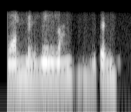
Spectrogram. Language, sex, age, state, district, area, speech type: Assamese, female, 60+, Assam, Dibrugarh, rural, conversation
